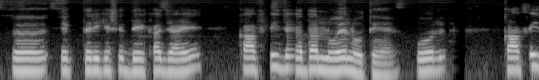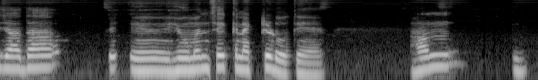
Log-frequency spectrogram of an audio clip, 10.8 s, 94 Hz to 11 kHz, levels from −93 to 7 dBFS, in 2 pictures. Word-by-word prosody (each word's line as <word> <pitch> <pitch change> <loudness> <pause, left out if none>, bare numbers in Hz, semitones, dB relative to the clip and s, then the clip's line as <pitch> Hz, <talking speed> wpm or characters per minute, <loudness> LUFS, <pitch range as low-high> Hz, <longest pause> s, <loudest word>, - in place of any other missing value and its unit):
अ, 165 +1 +3 0.2
एक 165 - -3
तरीके 170 0 +1
से 175 +1 -4
देखा 165 +1 0
जाए, 160 0 +2 0.5
काफ़ी 185 +3 0
ज़्यादा 185 -2 +1
लॉयल 175 0 +4
होते 140 -2 0
हैं 125 0 -5 0.3
और 170 +2 +1 0.6
काफ़ी 180 +4 +2
ज़्यादा 195 0 +2
अ 245 -4 -10
अ, - - -4 0.2
ह्यूमन 170 +2 +2
से 205 - +4
कनेक्टेड 195 -2 +1
होते 145 0 -1
हैं। 130 -1 -5 0.9
हम 180 +4 +1 0.8
उ 160 - -6
170 Hz, 130 wpm, -22 LUFS, 165-185 Hz, 0.9 s, लॉयल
